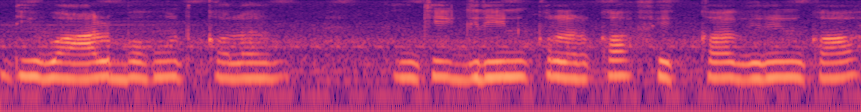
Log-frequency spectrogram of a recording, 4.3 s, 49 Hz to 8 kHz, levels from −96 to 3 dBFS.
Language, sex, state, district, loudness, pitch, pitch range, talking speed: Hindi, female, Chhattisgarh, Bilaspur, -23 LUFS, 235 Hz, 230-245 Hz, 140 wpm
